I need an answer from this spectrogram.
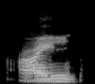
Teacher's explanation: আইনটাও কণ্ঠনালীর মাঝখান হতে, অর্থাৎ গলার ভিতর থেকে বলবেন আইন।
